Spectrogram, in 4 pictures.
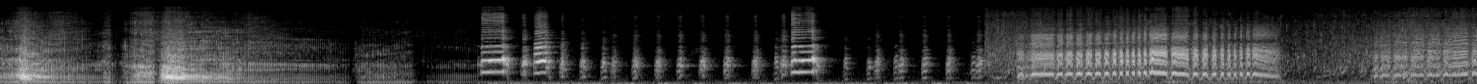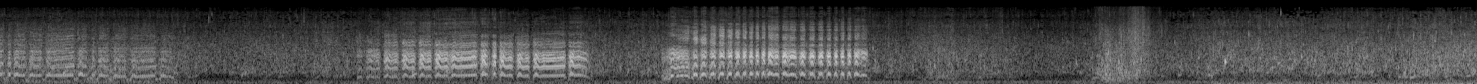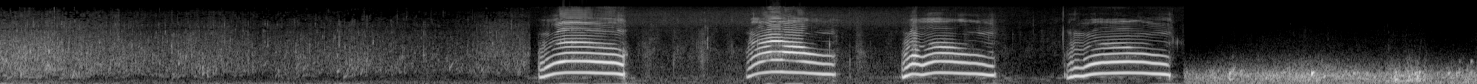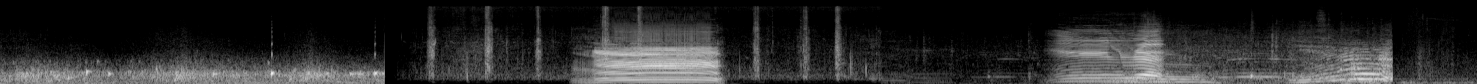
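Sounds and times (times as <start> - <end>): cat meowing: 37.0 - 38.0, 38.6 - 39.6
cow mooing: 50.0 - 51.6, 53.2 - 58.2.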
